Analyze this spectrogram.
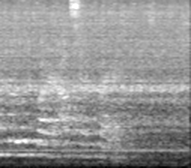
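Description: A child speaks on a stage, heard from among the audience.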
